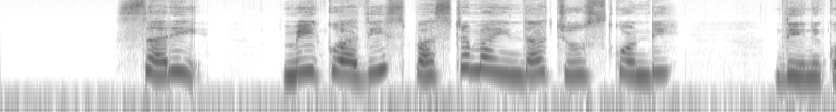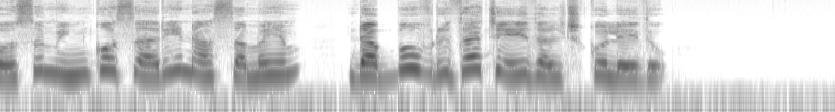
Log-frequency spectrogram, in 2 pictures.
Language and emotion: Telugu, fearful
